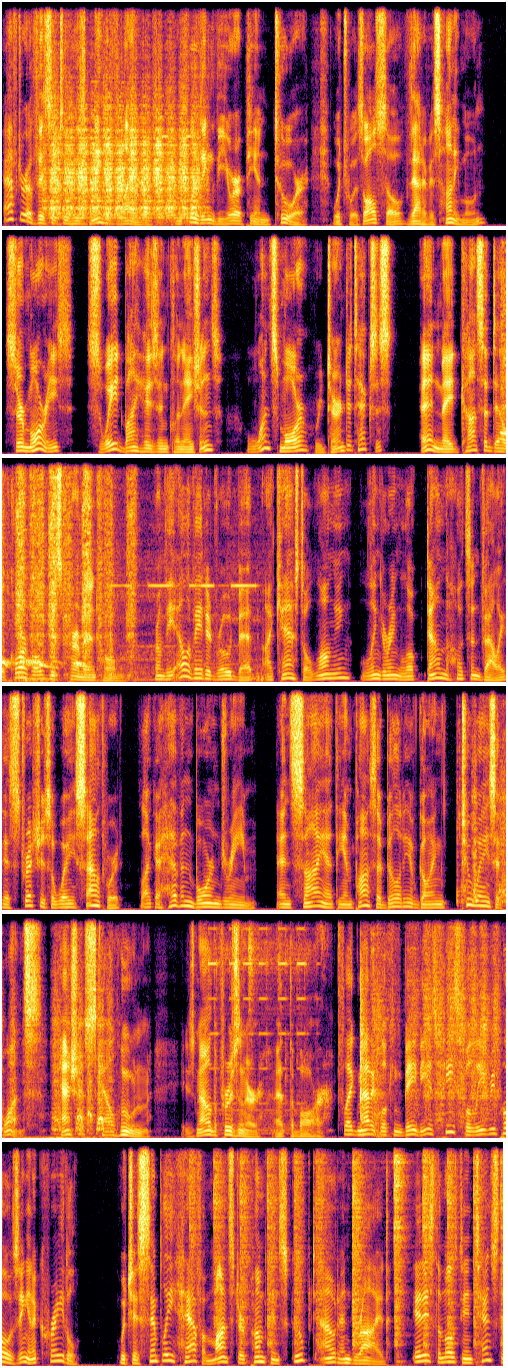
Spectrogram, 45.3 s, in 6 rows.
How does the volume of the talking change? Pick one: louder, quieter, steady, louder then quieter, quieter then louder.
steady.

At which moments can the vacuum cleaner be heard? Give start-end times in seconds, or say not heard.
not heard.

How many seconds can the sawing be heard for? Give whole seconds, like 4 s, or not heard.
9 s.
